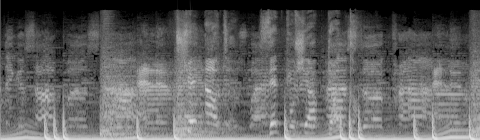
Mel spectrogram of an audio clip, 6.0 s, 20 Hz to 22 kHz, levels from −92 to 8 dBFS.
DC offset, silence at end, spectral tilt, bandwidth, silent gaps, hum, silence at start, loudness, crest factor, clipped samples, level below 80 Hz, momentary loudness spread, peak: under 0.1%; 0 s; -5 dB/octave; 15.5 kHz; none; none; 0 s; -14 LUFS; 12 dB; under 0.1%; -14 dBFS; 6 LU; 0 dBFS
